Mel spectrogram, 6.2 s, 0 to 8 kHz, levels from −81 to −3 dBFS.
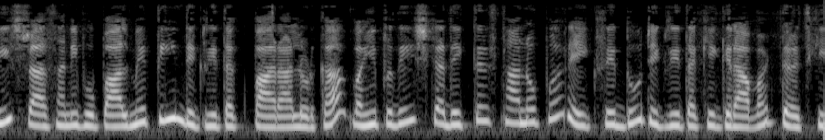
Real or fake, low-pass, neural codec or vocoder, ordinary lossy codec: real; 7.2 kHz; none; none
